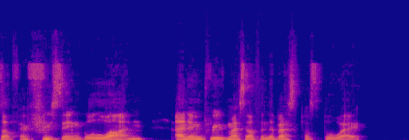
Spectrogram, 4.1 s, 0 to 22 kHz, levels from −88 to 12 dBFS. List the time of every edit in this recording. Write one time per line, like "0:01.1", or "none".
0:01.7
